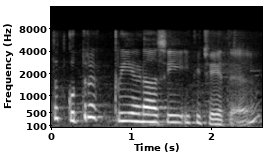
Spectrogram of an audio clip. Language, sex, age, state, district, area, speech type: Sanskrit, male, 18-30, Karnataka, Bangalore Rural, rural, spontaneous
